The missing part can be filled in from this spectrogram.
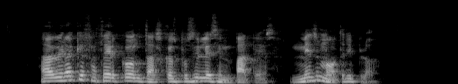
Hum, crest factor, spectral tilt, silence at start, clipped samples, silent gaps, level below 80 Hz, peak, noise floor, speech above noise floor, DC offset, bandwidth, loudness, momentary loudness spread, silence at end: none; 18 dB; -7 dB/octave; 0.4 s; under 0.1%; none; -56 dBFS; -8 dBFS; -76 dBFS; 52 dB; under 0.1%; 10.5 kHz; -24 LUFS; 12 LU; 0.85 s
